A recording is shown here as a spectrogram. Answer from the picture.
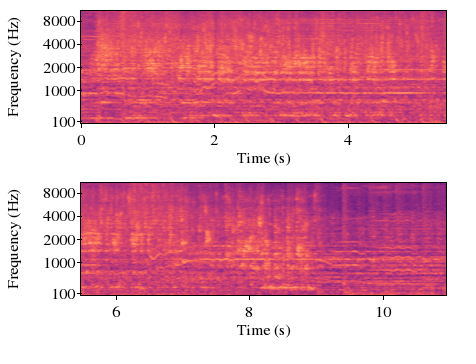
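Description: A wall-hung toilet flushed from its wall push plate, water rushing through the bowl and starting right at the beginning, over background music.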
